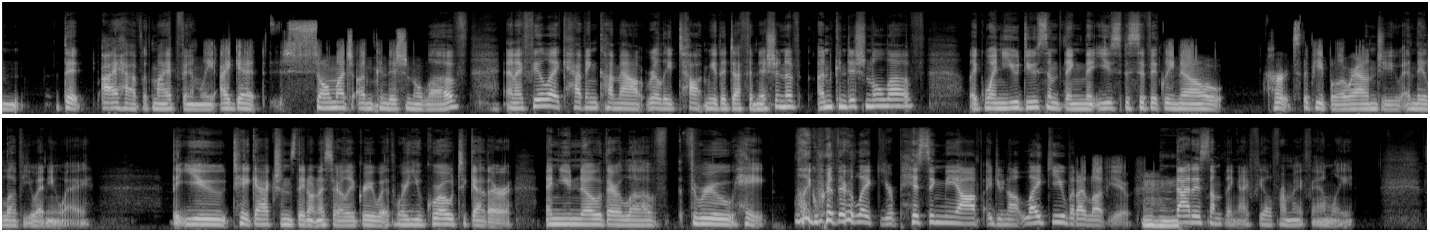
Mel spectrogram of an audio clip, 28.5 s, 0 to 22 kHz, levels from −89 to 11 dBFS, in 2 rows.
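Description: Bluetooth SBC bit pool drops at 1.94–4.26 s after "I have with my", 11.56–13.62 s after "do something that you", and 24.99–25.83 s after "do not like you". The encoder starves the top sub-bands, leaving dull, gritty speech consistent with a bit pool falling from 31 to about 7.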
